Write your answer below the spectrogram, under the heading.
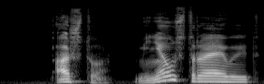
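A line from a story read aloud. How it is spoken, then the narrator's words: Cheerful, fed up. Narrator (Russian): весело произнес Флойд, тоже сытый по горло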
